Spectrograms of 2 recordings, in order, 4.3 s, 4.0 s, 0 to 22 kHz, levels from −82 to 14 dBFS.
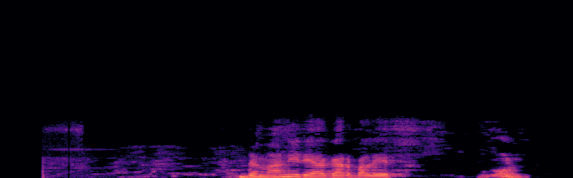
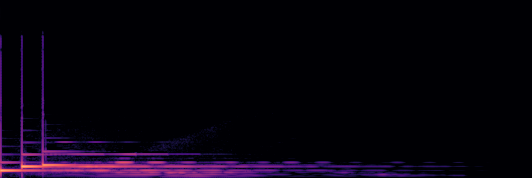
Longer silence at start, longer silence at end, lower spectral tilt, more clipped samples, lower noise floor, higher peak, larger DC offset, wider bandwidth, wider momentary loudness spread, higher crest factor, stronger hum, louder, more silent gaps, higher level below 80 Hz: first, 1.7 s vs 0 s; second, 0.35 s vs 2.35 s; first, -7.5 dB/octave vs 0.5 dB/octave; neither; second, -49 dBFS vs -77 dBFS; second, -4 dBFS vs 0 dBFS; neither; second, 7.6 kHz vs 10.5 kHz; second, 17 LU vs 26 LU; about the same, 16 dB vs 20 dB; neither; second, -17 LUFS vs -14 LUFS; neither; first, -60 dBFS vs -88 dBFS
